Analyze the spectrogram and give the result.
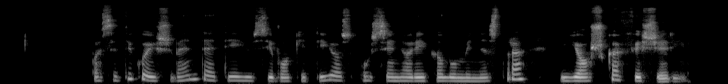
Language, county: Lithuanian, Alytus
